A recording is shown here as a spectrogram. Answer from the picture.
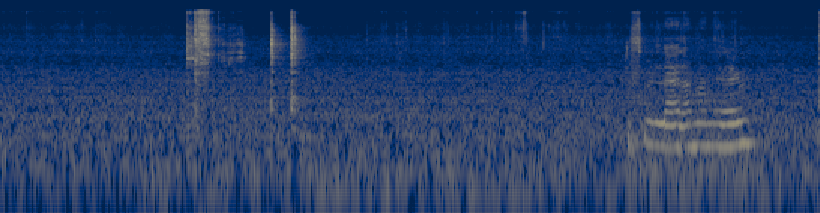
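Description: Metal spoon clinking and scraping against an iron tawa as oil is spread over a paratha: a few sharp clinks about two seconds in and again just before three seconds, over a faint steady hiss.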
